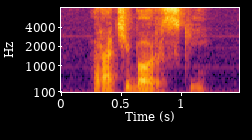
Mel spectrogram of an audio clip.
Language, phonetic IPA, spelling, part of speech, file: Polish, [ˌrat͡ɕiˈbɔrsʲci], raciborski, adjective, Pl-raciborski.ogg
